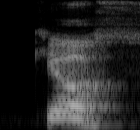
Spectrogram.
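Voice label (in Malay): "kios", Malay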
